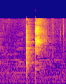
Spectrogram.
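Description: Two sharp clinks ring out as potatoes are mashed in a bowl, the second a little louder and longer. Quiet background surrounds them.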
